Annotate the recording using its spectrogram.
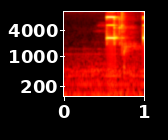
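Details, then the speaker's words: Mechanical ventilator being switched on during a teaching demonstration, going through its power-on phase before the alarms are silenced: two sharp high-pitched electronic beeps over quiet room hum; ventilator power-on alarm. "it's going to go through its power on phase i'm going to silence the alarms here"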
